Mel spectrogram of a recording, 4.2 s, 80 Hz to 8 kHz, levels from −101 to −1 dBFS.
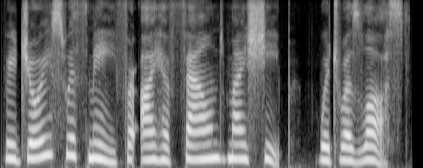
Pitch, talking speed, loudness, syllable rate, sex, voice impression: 240 Hz, 170 wpm, -16 LUFS, 3.7 syllables/s, female, feminine, adult-like, slightly soft, slightly muffled, sincere, slightly calm, friendly, slightly kind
